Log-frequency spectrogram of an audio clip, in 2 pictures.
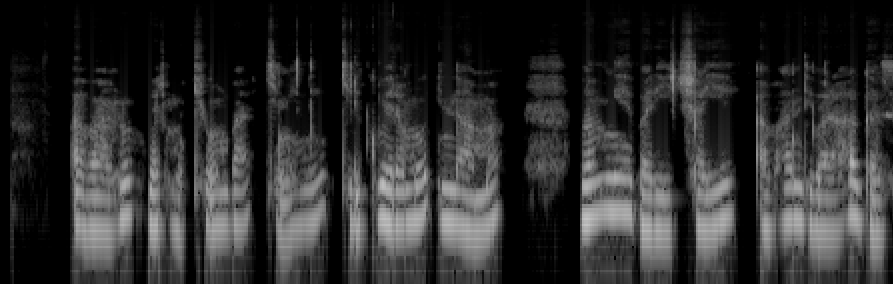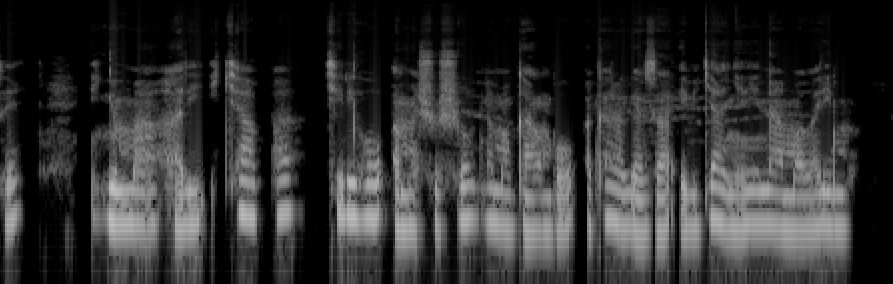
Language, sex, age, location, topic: Kinyarwanda, female, 18-24, Kigali, health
